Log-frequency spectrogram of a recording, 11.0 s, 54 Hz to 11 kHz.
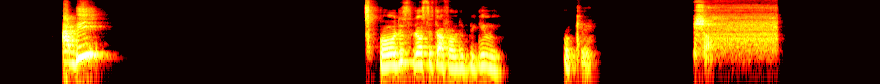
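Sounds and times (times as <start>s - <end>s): static hiss: 8.7s - 9.8s.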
